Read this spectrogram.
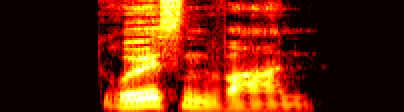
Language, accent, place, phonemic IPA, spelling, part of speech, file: German, Germany, Berlin, /ˈɡʁøːsn̩vaːn/, Größenwahn, noun, De-Größenwahn.ogg
- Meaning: megalomania, delusion of grandeur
